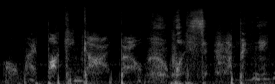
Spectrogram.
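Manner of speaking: hushed, breathless whisper of panic; panicked whisper. Retold or imitated. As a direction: whisper it like you're scared someone hears. Retold panic, unvoiced whisper.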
